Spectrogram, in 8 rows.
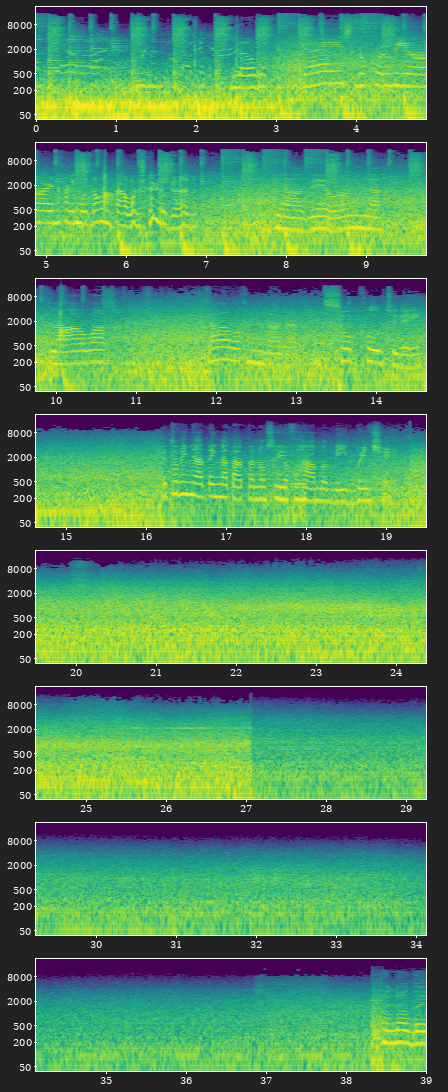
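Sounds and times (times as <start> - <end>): road traffic: 0.0 - 39.0
wind: 0.0 - 39.0.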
